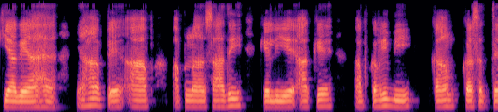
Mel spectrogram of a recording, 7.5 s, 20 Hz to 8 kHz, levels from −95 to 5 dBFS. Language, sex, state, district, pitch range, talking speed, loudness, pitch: Hindi, male, Bihar, Supaul, 115-120 Hz, 145 wpm, -18 LUFS, 115 Hz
